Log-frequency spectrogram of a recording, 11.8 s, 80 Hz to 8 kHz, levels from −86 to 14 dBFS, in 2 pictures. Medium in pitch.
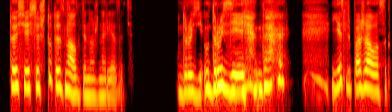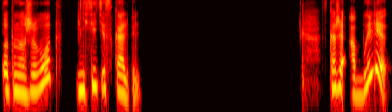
No: high, 205 Hz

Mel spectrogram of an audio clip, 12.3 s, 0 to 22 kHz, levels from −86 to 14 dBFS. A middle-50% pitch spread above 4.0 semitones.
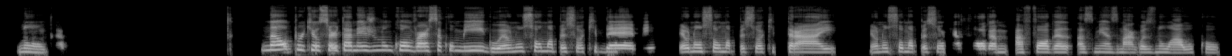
Yes: average, 5.0 semitones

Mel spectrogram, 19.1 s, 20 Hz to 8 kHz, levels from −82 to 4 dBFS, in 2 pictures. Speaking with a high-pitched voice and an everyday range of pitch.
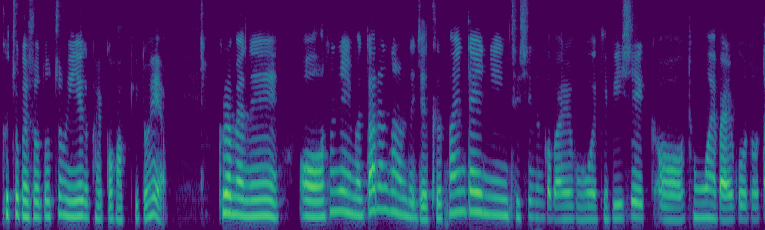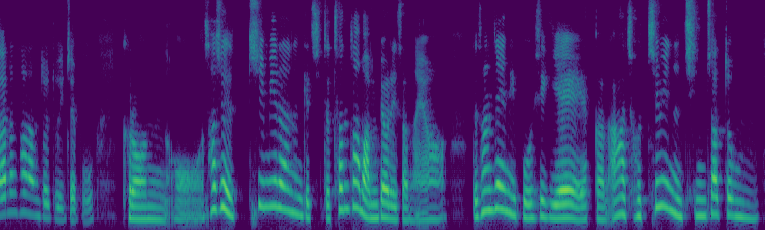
Yes: high, 200 Hz; average, 5.0 semitones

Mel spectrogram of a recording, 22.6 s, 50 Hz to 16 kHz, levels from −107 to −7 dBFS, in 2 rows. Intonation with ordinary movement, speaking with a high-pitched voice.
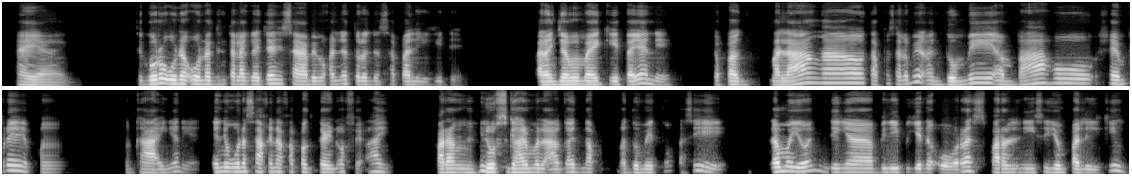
No: average, 3.8 semitones; medium, 155 Hz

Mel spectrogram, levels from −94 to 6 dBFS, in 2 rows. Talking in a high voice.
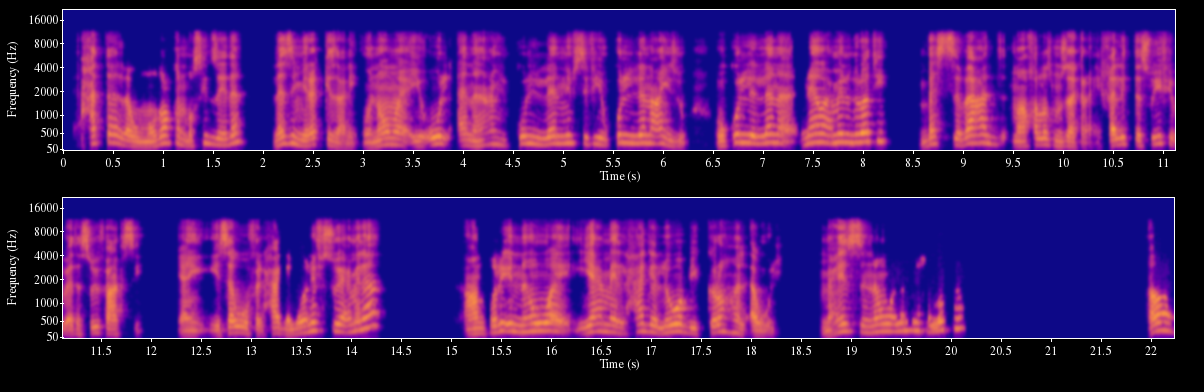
Yes: high, 195 Hz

